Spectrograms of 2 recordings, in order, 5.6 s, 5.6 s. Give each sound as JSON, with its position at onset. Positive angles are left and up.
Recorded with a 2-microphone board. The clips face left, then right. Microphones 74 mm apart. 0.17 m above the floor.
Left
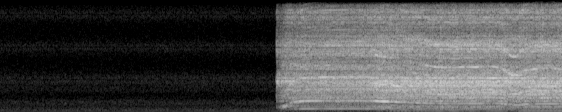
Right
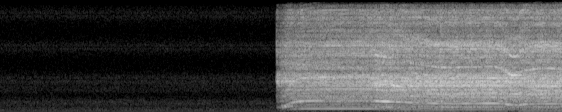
{"t": 2.8, "sound": "a drill", "side_deg": 30, "distance_m": 1.0}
